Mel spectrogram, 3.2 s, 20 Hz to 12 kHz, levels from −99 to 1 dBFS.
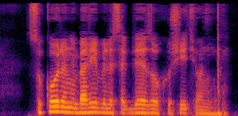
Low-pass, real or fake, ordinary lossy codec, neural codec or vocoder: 10.8 kHz; fake; AAC, 32 kbps; codec, 24 kHz, 0.9 kbps, DualCodec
